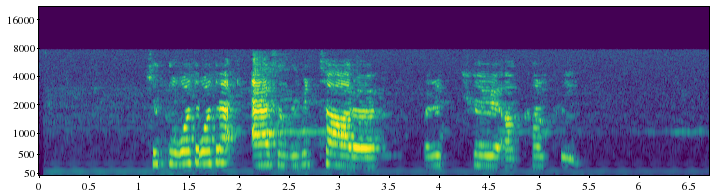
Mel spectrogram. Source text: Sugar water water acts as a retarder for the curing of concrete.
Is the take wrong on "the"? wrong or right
right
